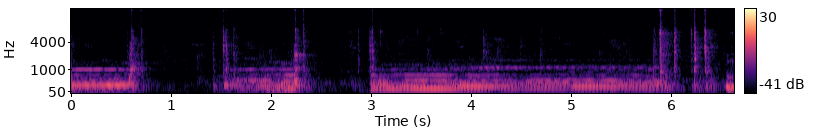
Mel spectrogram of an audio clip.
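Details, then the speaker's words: CCE SS6880 3-in-1 stereo from the 1990s, cassette deck: music dull and lacking treble with handling clunks; both decks sound muffled, one also wavers slightly in speed. "Esse deck tá legal, esse aqui ele tá falhando um pouquinho na velocidade e os dois estão com um som bem abafado"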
